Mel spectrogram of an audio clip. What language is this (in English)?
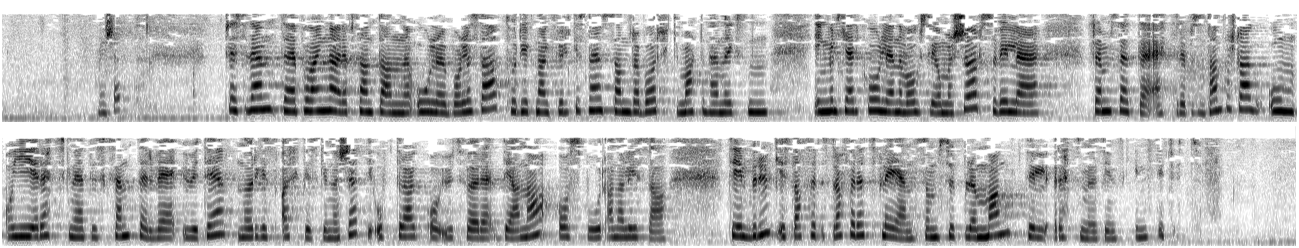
Norwegian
